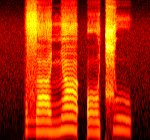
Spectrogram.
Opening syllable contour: low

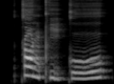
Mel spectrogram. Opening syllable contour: falling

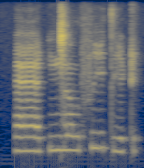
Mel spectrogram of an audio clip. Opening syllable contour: high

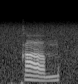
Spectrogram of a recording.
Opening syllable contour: low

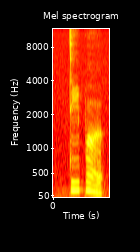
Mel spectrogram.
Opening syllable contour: high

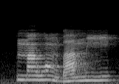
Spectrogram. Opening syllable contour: high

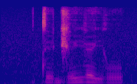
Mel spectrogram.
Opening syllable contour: low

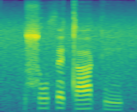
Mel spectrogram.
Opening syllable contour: high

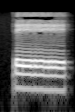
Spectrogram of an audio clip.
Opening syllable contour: low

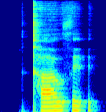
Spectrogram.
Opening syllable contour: high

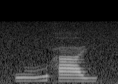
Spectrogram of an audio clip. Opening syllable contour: rising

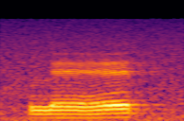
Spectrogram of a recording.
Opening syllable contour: rising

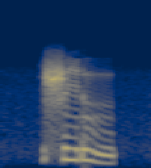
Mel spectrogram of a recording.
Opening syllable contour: high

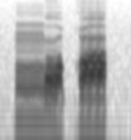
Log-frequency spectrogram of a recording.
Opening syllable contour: falling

